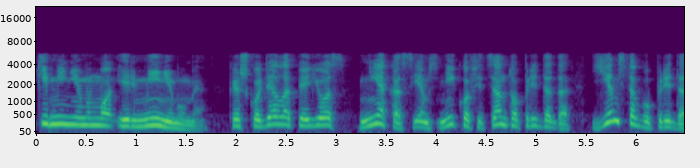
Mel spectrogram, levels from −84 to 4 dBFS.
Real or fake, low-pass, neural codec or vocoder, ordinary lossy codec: real; 5.4 kHz; none; Opus, 64 kbps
